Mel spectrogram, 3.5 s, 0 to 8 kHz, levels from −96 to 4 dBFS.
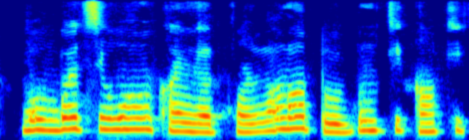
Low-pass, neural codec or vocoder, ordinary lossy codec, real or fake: none; codec, 16 kHz, 1 kbps, FreqCodec, larger model; none; fake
